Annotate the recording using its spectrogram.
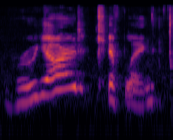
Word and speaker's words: Rudyard Kipling: So my quote this week comes from, okay, Shanna, I hope I'm not going to mess up his name, but it's Rudyard Kipling.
